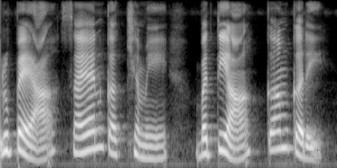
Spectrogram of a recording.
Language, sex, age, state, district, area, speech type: Hindi, female, 60+, Rajasthan, Jodhpur, rural, read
